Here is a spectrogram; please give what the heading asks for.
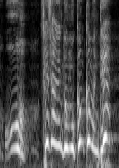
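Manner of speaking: high, loud, drawn-out amazement; startled. Acted. People seeing the world go dark at noon, startled. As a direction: gasp and exclaim in alarm.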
